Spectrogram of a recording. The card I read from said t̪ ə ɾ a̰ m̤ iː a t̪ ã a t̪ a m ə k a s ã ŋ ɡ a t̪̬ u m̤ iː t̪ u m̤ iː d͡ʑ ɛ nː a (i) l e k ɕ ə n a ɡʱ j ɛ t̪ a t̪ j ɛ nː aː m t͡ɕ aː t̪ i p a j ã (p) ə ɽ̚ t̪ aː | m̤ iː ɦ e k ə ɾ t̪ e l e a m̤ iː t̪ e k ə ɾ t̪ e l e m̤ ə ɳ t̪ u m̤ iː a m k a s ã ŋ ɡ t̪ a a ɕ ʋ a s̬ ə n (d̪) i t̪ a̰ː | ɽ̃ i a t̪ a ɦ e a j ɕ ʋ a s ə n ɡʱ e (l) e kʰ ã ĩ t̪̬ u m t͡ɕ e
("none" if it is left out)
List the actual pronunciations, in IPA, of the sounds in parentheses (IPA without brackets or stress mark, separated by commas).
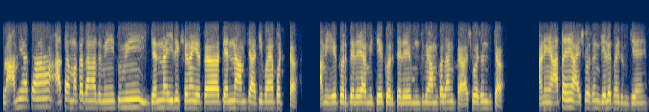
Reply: i, p, d̪, l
